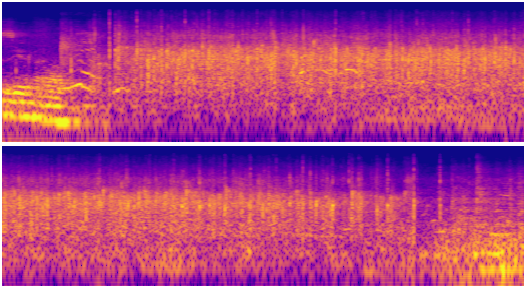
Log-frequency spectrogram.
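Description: A large audience applauds loudly in a large hall.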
